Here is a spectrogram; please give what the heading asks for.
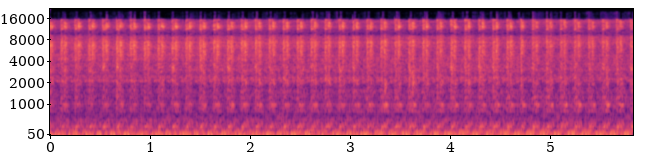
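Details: Yanmar diesel on the boat Sarabi just after first start, settling at a high warm-up idle while charging starter battery 14.5 V, leisure 14.4 V; steady even clatter, no knocks or misses; normal warm-up idle.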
